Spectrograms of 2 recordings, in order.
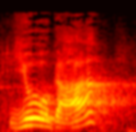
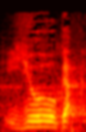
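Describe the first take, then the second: First: The word ends in a long a sound. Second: The word ends in a short a sound. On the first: The speaker calls it wrong. "will not pronounce it as yoga" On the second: The speaker calls it right. "with a short A at the end"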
